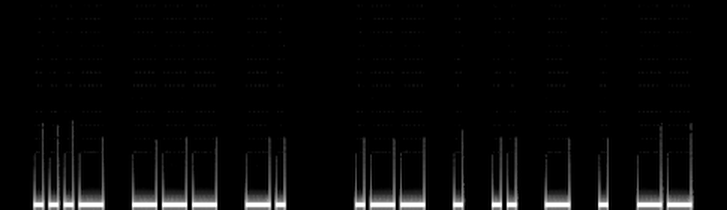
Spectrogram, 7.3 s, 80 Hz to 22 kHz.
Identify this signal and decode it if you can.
Morse code, heard as a keyed tone, about 16 wpm, 700 Hz. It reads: VON WEITEM
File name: Morsekurs / Witze / Witz 05. Januar 2021, 70 F80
